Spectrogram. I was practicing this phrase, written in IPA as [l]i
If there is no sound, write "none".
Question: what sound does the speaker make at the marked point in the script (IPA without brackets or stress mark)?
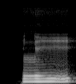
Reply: l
